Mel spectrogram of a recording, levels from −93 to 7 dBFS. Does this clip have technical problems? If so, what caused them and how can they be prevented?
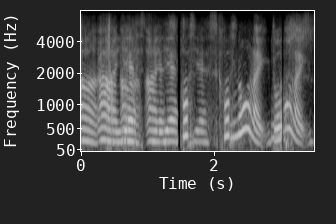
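Yes. A doubled audio track runs throughout: a second full-band copy of the speech trails about 0.7 s behind at roughly equal level, dry and without decay, unlike an echo or reverb tail. It likely comes from a slower second capture path or an edit holding two misaligned copies. Prevention: route only one capture path into the mix and check edits for duplicated layers.

The AMR wideband (HD Voice) codec is plainly audible: the speech sounds rough and raspy throughout, which points to one of the lowest AMR-WB rates, such as 8.85 kbit/s, rather than a generic bandwidth limit. Prevention: negotiate 12.65 kbit/s or higher.

Lost AMR speech frames cause brief dips at 1.45–1.52 s, which fits two lost 20 ms frames, and at 3.01–3.07 s. The decoder reuses its last settings at falling gain, so these are smoothed dips rather than clicks or hard dropouts. 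Prevention: improve radio coverage or enable stronger channel protection.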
